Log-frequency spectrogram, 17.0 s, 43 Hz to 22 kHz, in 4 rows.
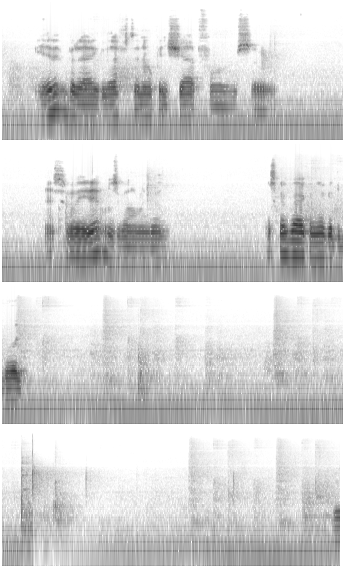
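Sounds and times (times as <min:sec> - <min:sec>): pool balls clicking: 0:00.0 - 0:04.0, 0:04.8 - 0:06.4, 0:07.6 - 0:17.0
cue ball cracking into balls: 0:07.9 - 0:17.0.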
